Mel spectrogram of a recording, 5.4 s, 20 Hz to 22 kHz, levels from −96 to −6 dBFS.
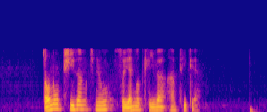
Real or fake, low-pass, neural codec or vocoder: fake; 3.6 kHz; codec, 16 kHz in and 24 kHz out, 1.1 kbps, FireRedTTS-2 codec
